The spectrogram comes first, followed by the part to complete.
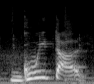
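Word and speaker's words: guitar: इज ए गिटार and here we are going to keep you know the sound of letter you silent it's अ combination of जी यू एज we talk about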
